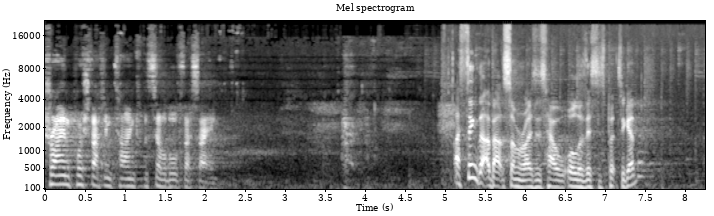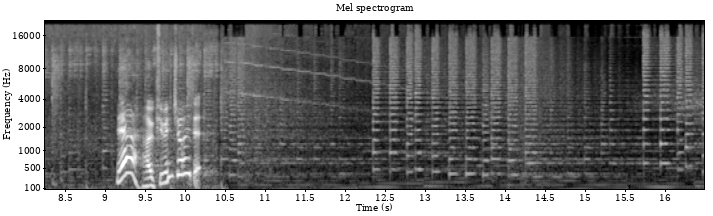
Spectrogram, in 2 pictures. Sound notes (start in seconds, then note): 3.7 laughing; 7.6 upbeat music; 10.4 upbeat music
